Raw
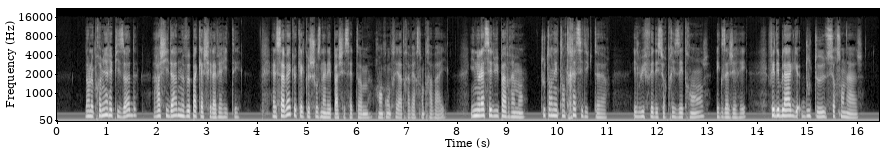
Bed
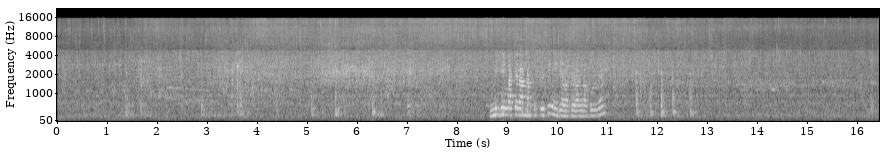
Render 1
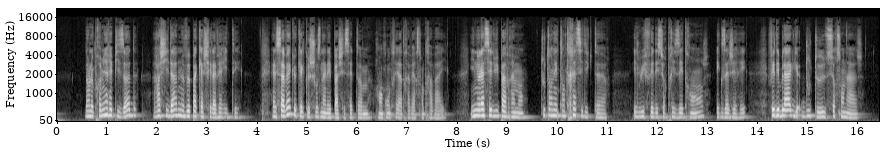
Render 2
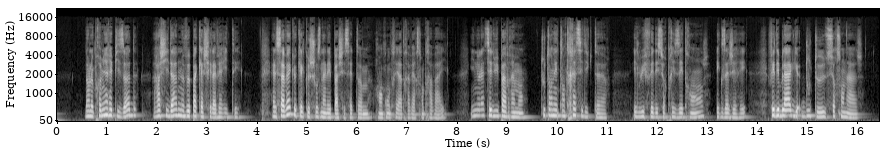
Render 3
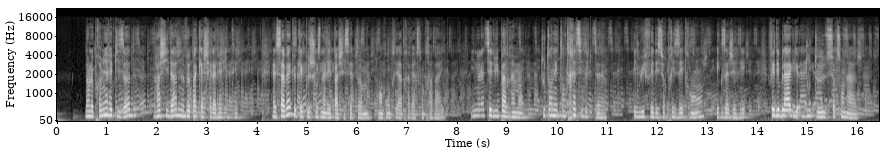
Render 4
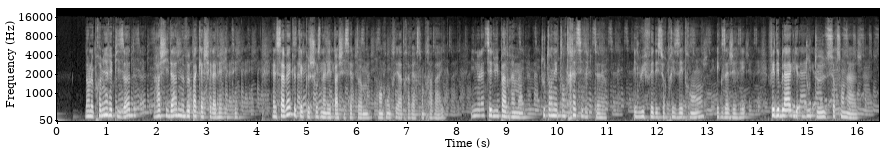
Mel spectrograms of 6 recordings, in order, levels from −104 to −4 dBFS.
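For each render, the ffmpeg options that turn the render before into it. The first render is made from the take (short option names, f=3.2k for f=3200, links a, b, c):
-af "bandreject=f=50:t=h:w=4,bandreject=f=100:t=h:w=4,bandreject=f=150:t=h:w=4,bandreject=f=200:t=h:w=4,bandreject=f=250:t=h:w=4"
-filter_complex "[0:a]asplit=2[a][b];[a]atrim=end=8.61,asetpts=PTS-STARTPTS,afade=t=out:st=7.72:d=0.89:silence=0.105925[c];[b]atrim=start=8.61,asetpts=PTS-STARTPTS,afade=t=in:d=0.004:c=hsin:silence=0.105925[d];[c][d]concat=n=2:v=0:a=1"
-filter_complex "[0:a]asplit=6[a][b][c][d][e][f];[b]adelay=318,afreqshift=110,volume=-17dB[g];[c]adelay=636,afreqshift=220,volume=-21.7dB[h];[d]adelay=954,afreqshift=330,volume=-26.5dB[i];[e]adelay=1272,afreqshift=440,volume=-31.2dB[j];[f]adelay=1590,afreqshift=550,volume=-35.9dB[k];[a][g][h][i][j][k]amix=inputs=6:normalize=0"
-af "volume=3dB"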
